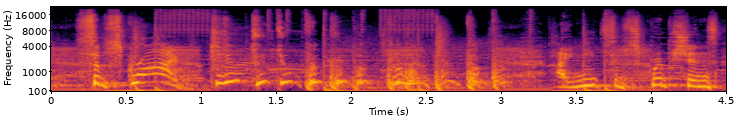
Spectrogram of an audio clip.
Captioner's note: rapid "toot" noises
